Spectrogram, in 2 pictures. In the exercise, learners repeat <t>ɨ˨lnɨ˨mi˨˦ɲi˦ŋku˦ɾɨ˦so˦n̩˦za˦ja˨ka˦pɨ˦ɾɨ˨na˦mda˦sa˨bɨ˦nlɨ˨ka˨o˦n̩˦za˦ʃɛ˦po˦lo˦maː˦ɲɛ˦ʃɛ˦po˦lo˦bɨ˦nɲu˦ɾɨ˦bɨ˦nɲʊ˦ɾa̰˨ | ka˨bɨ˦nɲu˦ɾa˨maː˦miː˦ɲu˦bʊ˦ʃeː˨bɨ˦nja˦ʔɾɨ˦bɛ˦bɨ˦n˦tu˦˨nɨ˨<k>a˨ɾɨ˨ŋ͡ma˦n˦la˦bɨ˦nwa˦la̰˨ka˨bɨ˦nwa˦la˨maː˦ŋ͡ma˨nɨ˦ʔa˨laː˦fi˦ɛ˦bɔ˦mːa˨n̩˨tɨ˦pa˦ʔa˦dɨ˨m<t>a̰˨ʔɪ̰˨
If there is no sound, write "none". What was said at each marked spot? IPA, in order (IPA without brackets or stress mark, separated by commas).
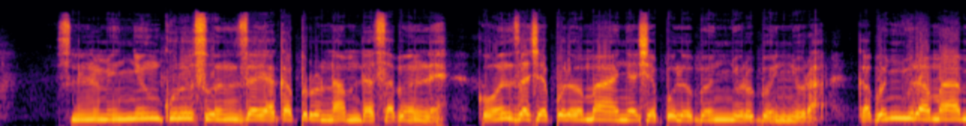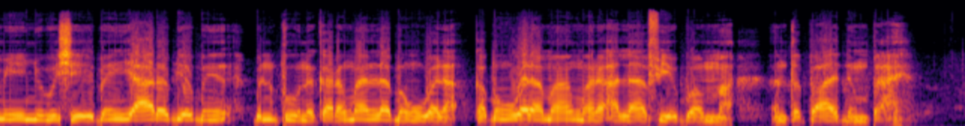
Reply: s, k, p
